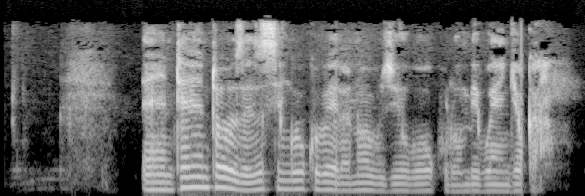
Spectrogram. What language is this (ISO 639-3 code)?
lug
